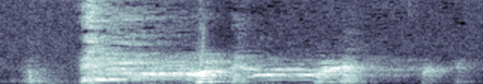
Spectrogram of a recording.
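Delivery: long harsh coughing fit, rising; real choking cough. Real, not acted. Tarot reader choking on camera, real coughing fit. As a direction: hack and choke, can't stop. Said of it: "after I've choked".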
